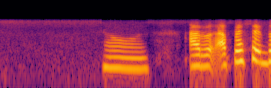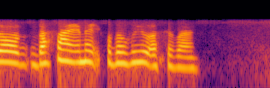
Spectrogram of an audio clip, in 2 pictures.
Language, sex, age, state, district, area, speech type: Santali, female, 30-45, Jharkhand, Seraikela Kharsawan, rural, conversation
